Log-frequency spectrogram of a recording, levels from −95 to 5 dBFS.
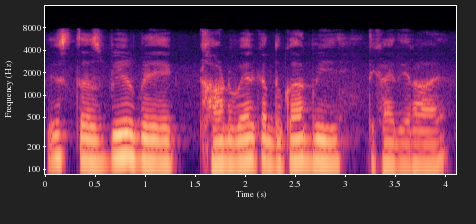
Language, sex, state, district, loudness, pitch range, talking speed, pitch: Hindi, male, Arunachal Pradesh, Lower Dibang Valley, -15 LUFS, 120-130 Hz, 175 wpm, 125 Hz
